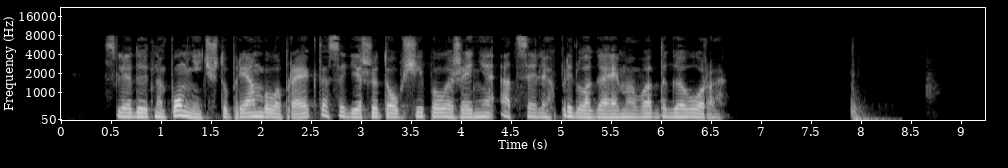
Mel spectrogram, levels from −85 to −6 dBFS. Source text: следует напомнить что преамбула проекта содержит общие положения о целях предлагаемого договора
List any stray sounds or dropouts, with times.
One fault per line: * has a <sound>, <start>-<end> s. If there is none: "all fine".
* has a thud, 7.9-8.4 s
